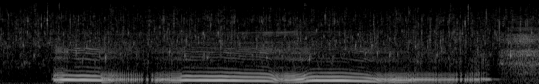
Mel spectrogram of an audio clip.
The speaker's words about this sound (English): Do you feel the warmth of the water bubbling through your body? Oh, it's so good, isn't it?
